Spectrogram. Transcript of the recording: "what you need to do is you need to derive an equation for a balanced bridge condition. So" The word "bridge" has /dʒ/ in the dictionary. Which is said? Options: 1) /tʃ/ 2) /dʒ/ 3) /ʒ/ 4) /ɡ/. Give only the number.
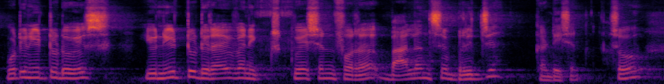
2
